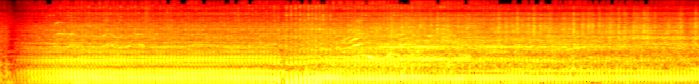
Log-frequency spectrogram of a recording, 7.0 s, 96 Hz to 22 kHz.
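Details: Old Wheel Horse tractor fitted with a brand-new 79cc Predator single-cylinder engine, first start on fresh gas and oil with choke on: it catches after a brief crank, then settles into a steady, even chug with no knocks or misses. Runs healthy.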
